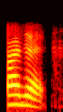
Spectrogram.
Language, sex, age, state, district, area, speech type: Nepali, female, 18-30, West Bengal, Darjeeling, rural, conversation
